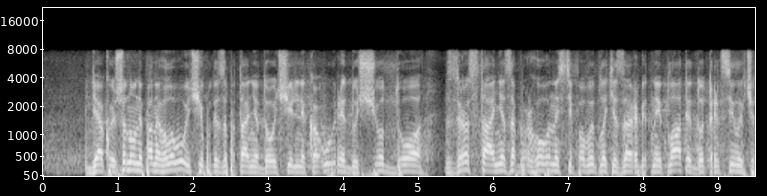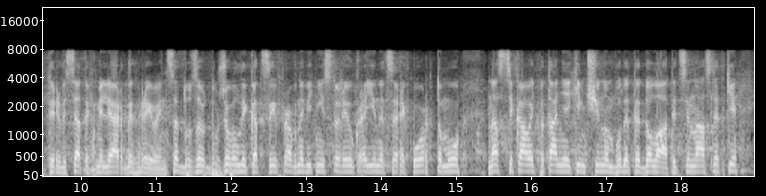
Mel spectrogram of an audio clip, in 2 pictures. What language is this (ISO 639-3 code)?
ukr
